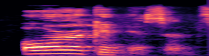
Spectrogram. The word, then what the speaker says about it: organisms: Organisms is stressed on the first syllable.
